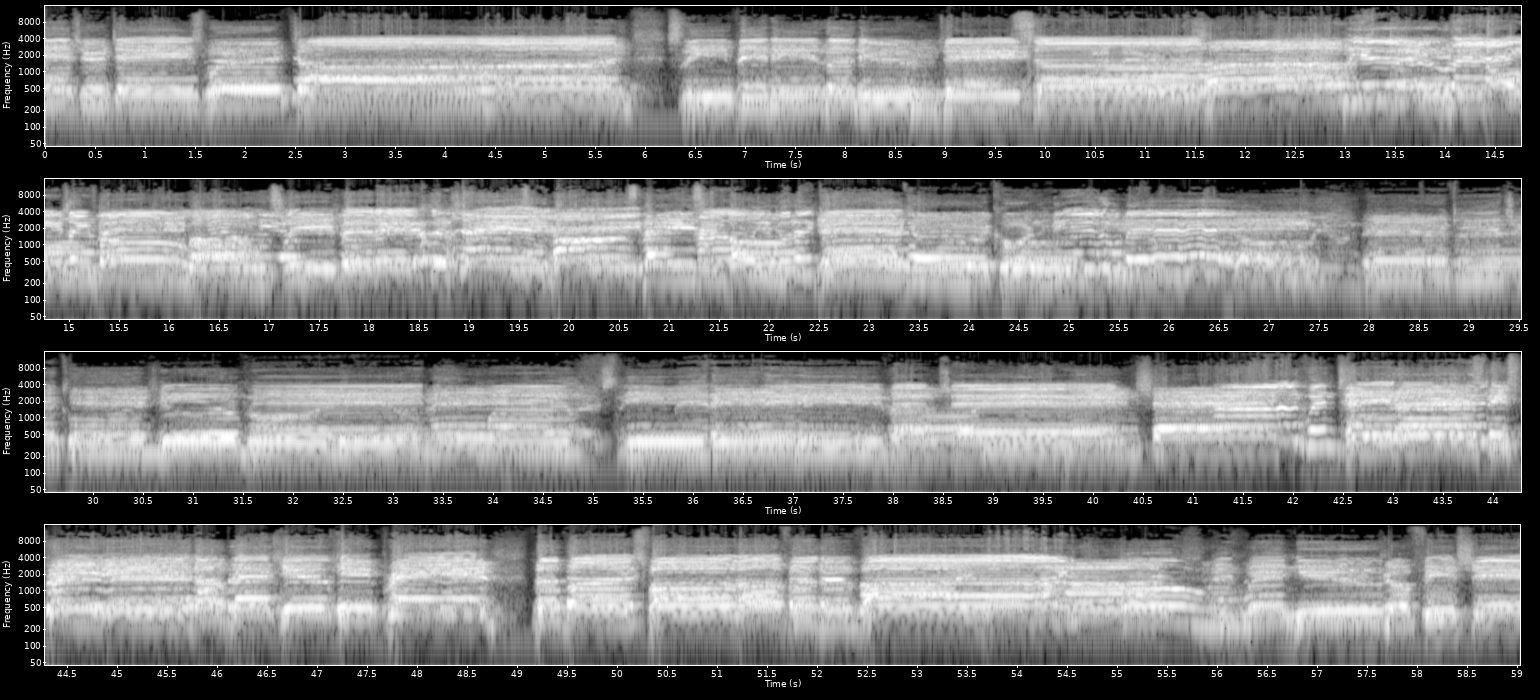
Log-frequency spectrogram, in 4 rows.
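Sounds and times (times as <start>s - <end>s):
male quartet singing a cappella: 0.0s - 59.0s
singers breathing: 5.9s - 6.3s, 27.5s - 27.9s, 48.7s - 49.2s.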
